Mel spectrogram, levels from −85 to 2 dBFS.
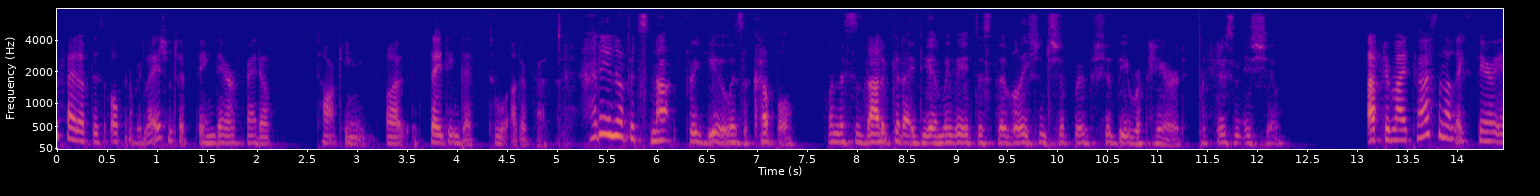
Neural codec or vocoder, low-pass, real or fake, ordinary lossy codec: codec, 16 kHz, 4 kbps, FunCodec, trained on LibriTTS, 50 frames a second; 7.2 kHz; fake; AAC, 32 kbps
